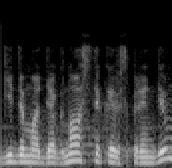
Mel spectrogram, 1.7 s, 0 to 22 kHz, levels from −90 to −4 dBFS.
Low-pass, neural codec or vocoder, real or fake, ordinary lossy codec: 7.2 kHz; none; real; Opus, 24 kbps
